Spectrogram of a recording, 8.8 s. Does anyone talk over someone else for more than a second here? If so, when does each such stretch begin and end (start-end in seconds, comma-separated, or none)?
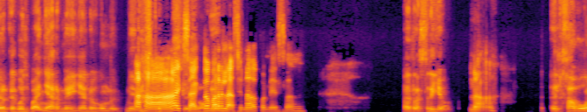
2.0-3.4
